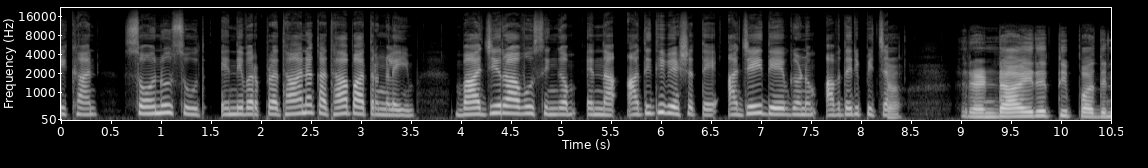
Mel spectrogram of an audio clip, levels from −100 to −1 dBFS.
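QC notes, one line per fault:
8.27–10.51 s: section at the wrong speed. The final stretch of speech runs at 0.623x, so it drags and sinks about seven semitones, likely from playback against the wrong clock. Spectrogram harmonics and formants drop and spread in time. Waveform cycles visibly lengthen.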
